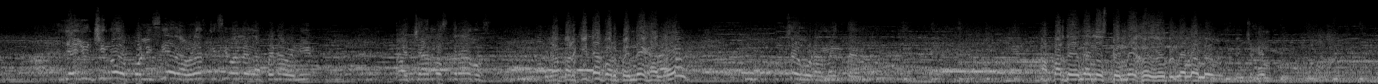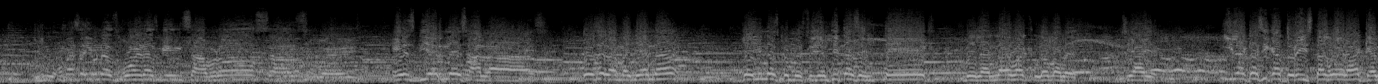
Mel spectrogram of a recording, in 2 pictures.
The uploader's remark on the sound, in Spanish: Desde el Tenampa. Desde el corazón de Garibaldi grabamos este podcast.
